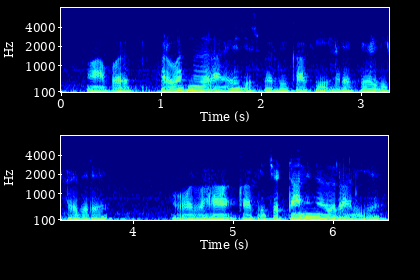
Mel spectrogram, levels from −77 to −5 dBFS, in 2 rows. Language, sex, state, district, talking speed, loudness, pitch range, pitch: Hindi, male, Chhattisgarh, Jashpur, 230 wpm, -37 LUFS, 90-100 Hz, 95 Hz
